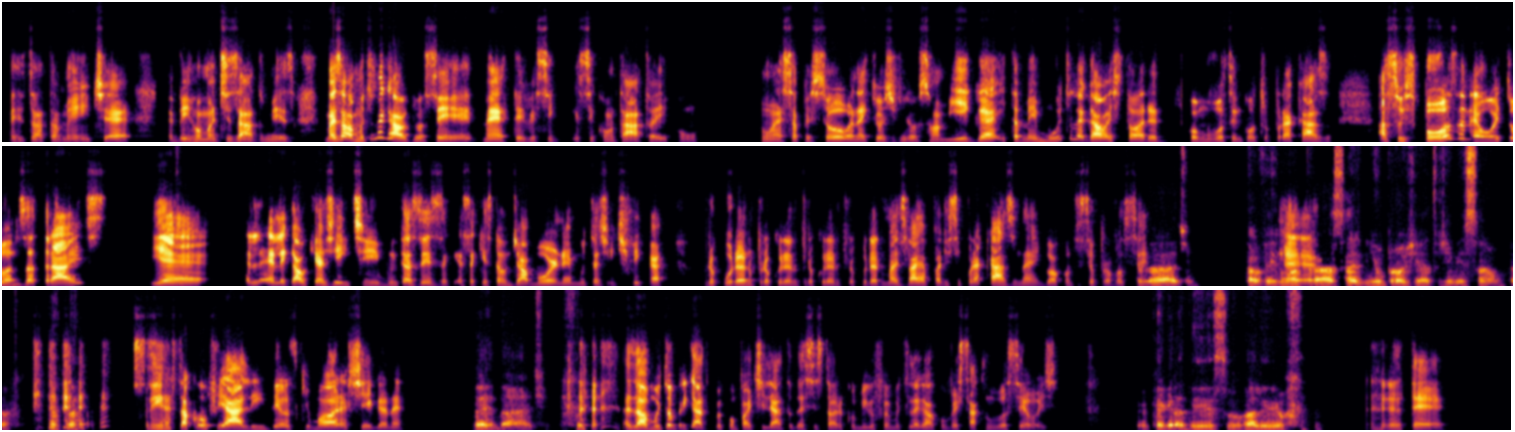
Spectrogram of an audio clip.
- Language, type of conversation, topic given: Portuguese, podcast, Você teve algum encontro por acaso que acabou se tornando algo importante?
- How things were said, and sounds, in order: laugh; giggle; tapping; giggle; laughing while speaking: "Aham"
